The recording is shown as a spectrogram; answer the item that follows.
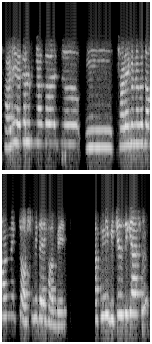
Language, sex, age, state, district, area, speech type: Bengali, female, 30-45, West Bengal, Purulia, rural, conversation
